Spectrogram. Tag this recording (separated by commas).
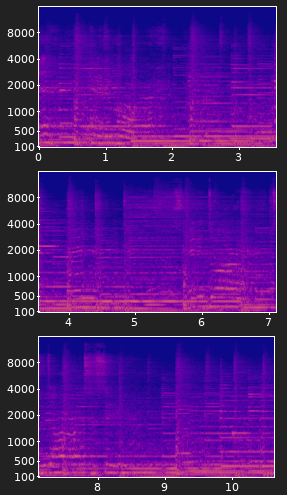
Music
